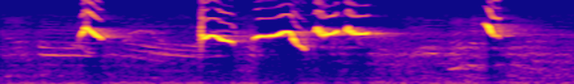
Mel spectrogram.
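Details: Oriental magpie-robin (Copsychus saularis) in active, vigorous song: loud, clear whistled notes, some sliding down and others swooping up, given in quick bursts with brief pauses over a quiet background.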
